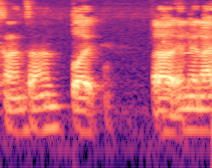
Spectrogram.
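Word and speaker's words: Cantan: spell it out can tan it's pronounced Kantan but uh and then I have a podcast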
